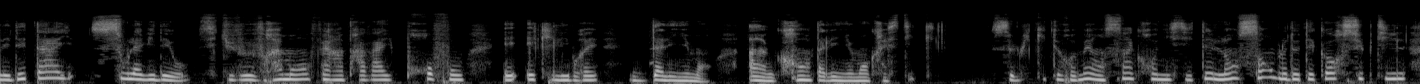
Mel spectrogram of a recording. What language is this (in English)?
French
